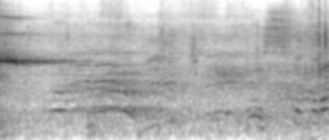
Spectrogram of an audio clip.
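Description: A referee's whistle blows once, a short steady high-pitched blast at the start, stopping the ground wrestling so the wrestlers stand back up. Voices in the arena follow.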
